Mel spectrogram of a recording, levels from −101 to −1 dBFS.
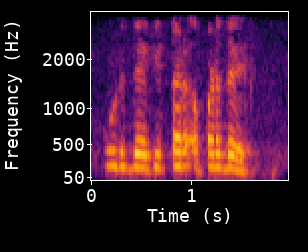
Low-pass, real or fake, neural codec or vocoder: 3.6 kHz; real; none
